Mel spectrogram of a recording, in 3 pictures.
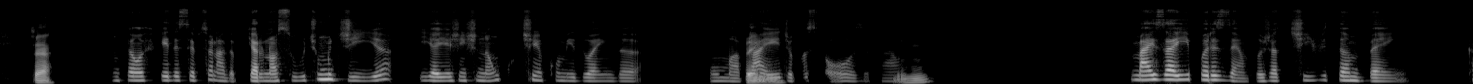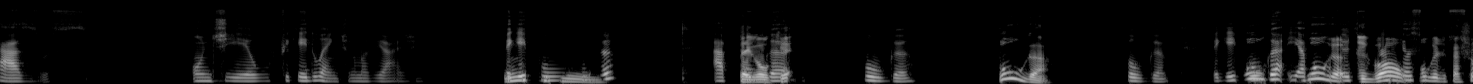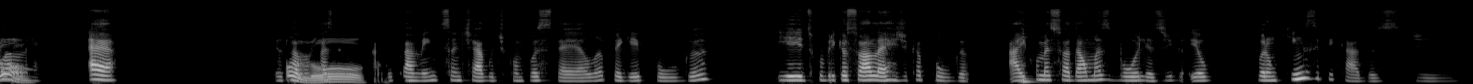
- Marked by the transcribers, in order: in Spanish: "paella"; tapping
- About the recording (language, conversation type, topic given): Portuguese, advice, Como posso lidar com imprevistos durante viagens e manter a calma?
